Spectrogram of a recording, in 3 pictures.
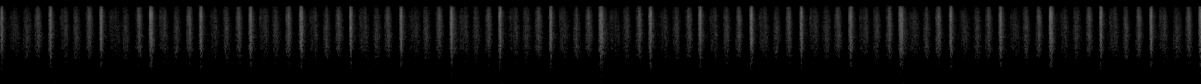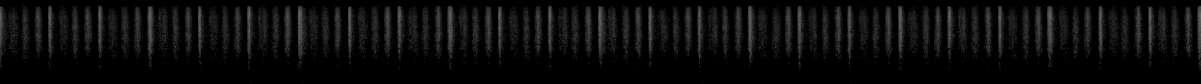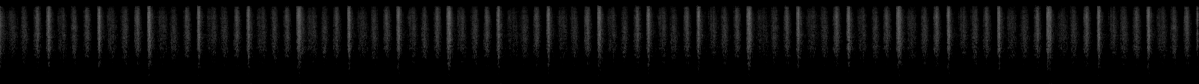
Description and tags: Song7 SHAKER Do 3:4 120bpms
Do, Shaker, rythm, bpm, beat, 120, Chord, loop, blues, HearHear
